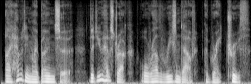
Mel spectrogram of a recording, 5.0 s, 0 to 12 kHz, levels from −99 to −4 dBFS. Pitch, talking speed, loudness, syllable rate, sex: 115 Hz, 190 wpm, -17 LUFS, 5.2 syllables/s, male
